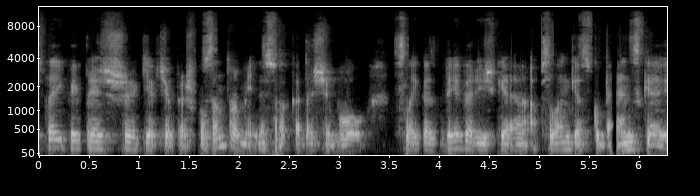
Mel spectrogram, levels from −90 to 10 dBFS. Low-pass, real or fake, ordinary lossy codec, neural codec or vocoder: 10.8 kHz; real; AAC, 32 kbps; none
